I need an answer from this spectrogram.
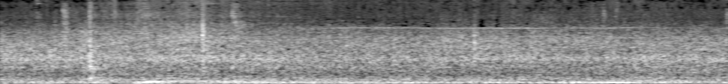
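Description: Steady low rumble of car engines running, with a couple of light knocks about one and two seconds in.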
